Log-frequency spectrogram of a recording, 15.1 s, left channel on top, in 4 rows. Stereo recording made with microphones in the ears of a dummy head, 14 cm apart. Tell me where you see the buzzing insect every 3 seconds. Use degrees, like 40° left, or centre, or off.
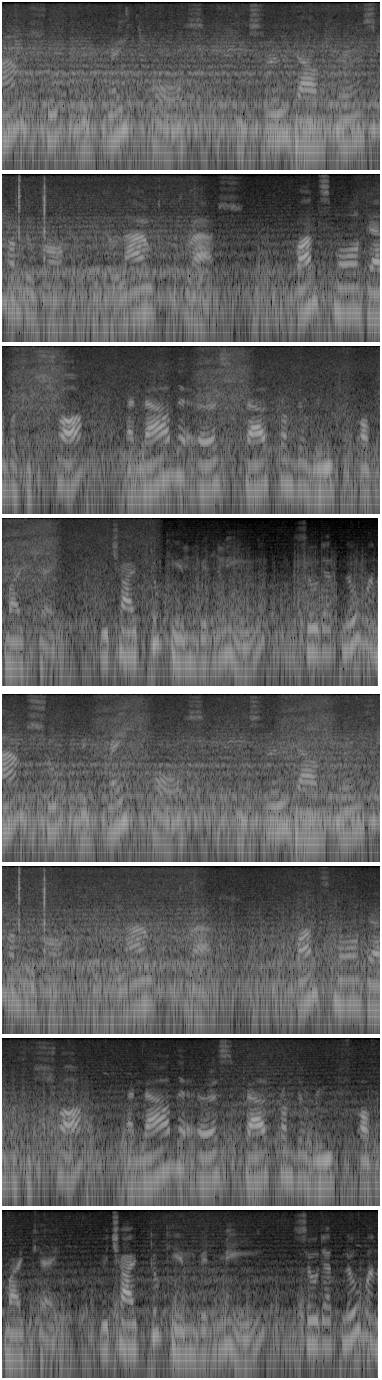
20° left, 10° right, 30° right, 50° right, 60° right.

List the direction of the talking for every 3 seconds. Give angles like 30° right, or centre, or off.
20° right, 40° left, 30° left, centre, 40° right.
